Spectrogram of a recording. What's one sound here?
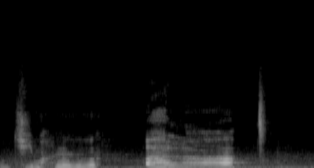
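A young man calls out loudly nearby.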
